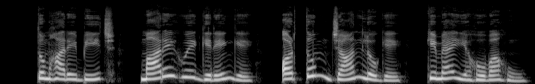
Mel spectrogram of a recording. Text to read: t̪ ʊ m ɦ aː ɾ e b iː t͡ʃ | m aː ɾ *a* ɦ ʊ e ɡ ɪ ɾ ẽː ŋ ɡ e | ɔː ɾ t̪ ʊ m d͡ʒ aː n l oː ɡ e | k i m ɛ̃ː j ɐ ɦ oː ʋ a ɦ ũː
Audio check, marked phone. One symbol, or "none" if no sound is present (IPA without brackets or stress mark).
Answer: e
